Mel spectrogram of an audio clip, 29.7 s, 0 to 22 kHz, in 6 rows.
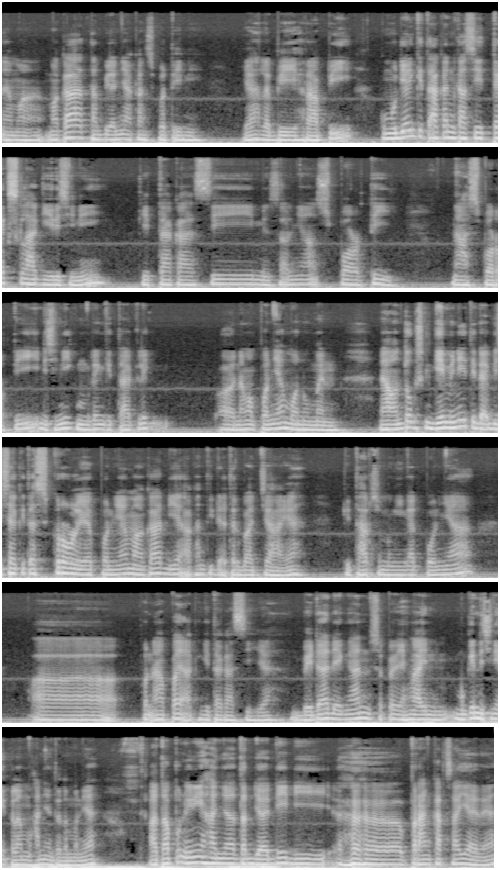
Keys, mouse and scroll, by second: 0.4-0.8 ctrl+scroll down 1, 0.9 ctrl+scroll up 1, 3.3 click, 3.9 click, 6.9-8.9 typing, 10.9-12.0 typing, 17.2 click, 19.5 click, 22.6 click, 23.6 click, 24.7 click, 27.0 click, 28.0 KP_1, 28.2 KP_0, 28.7 Return.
